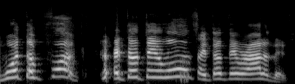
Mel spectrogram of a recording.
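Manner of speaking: high-pitched incredulous outburst; imitating baffled, high-pitched shock; stunned disbelief. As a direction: act out a friend's shocked reaction, voice shooting up. Friend's stunned reaction, acted out.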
